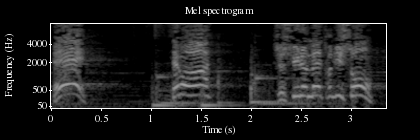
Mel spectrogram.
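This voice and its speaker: Hapless chatty young cartoon dude, bright piercing voice way up high. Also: male voice, lively intonation, a little slow, soft background music, heavily acted. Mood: nervous, cheeky. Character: hapless, chatty young man, self-declared master of sound. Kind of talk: French animated series dubbing.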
